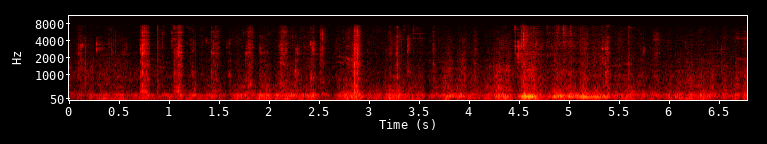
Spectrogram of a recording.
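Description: Close-up eating sounds of a person chewing rice and fried chicken eaten by hand: irregular wet mouth clicks and lip smacks. A faint steady low hum runs underneath.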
